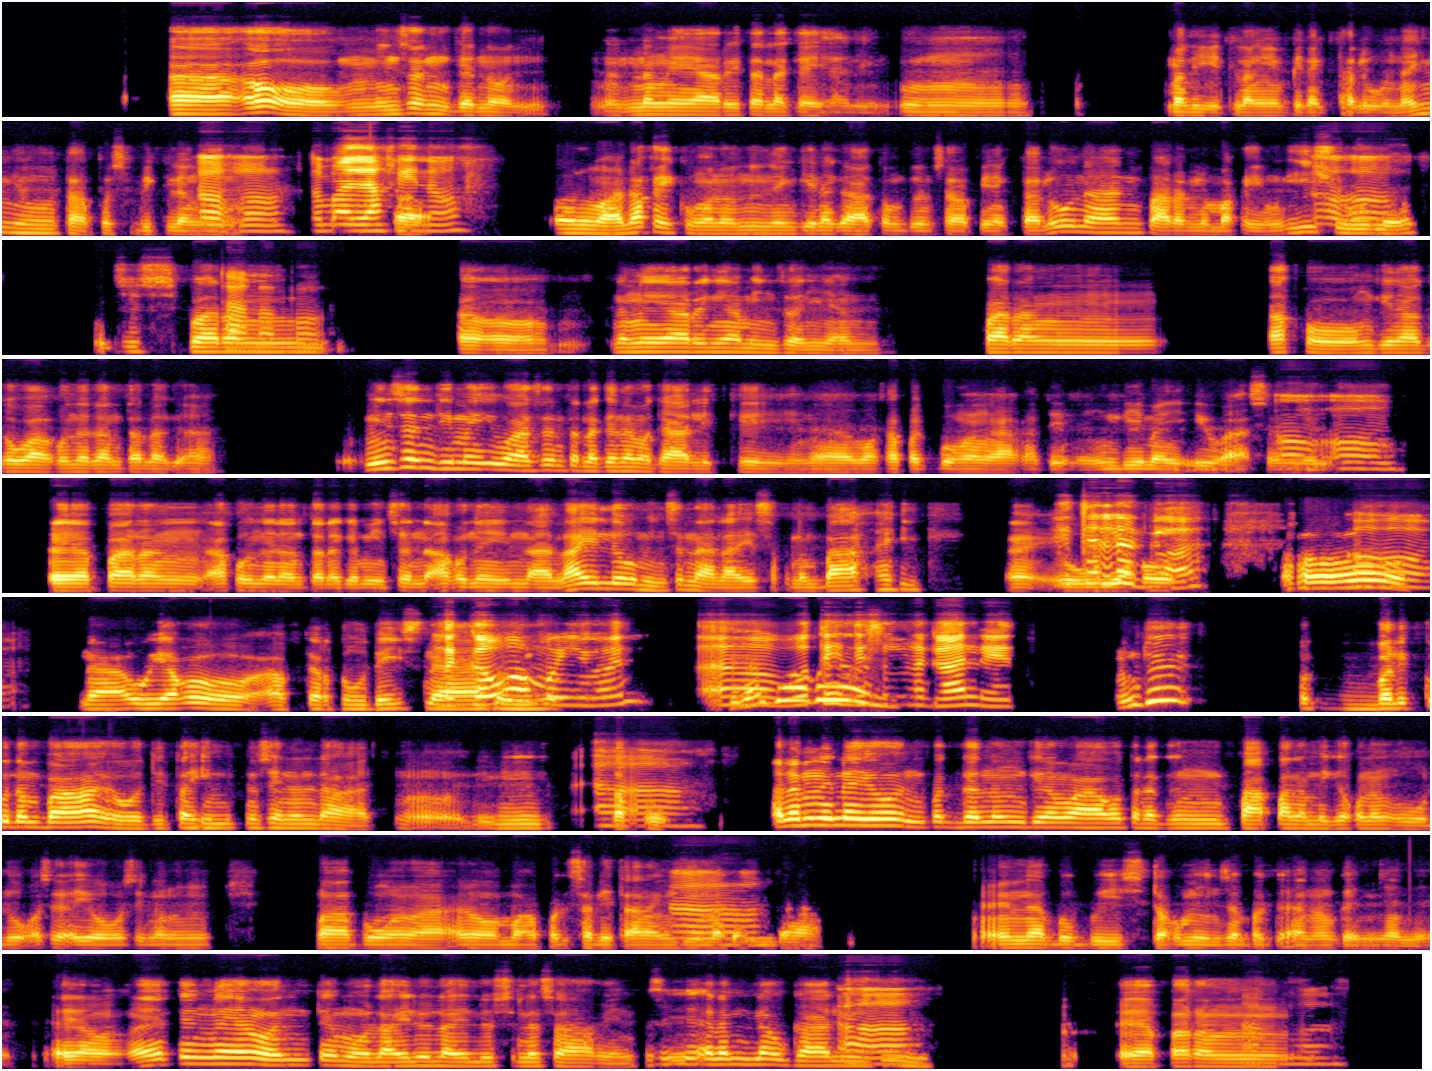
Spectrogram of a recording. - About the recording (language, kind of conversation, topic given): Filipino, unstructured, Paano ninyo nilulutas ang mga hidwaan sa loob ng pamilya?
- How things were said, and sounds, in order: tapping; other background noise; laughing while speaking: "Ay talaga?"; laughing while speaking: "bahay"; unintelligible speech; "tingnan mo" said as "ti'mo"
